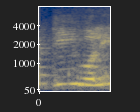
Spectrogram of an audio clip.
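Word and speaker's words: table: এস এস এর পরে হচ্ছে টি এটাকে আমরা টি বলি কিন্তু টি হবে না এটার উচ্চারণ হবে টি ডিয়ার লিসেনারস যদিও একটু সময়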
